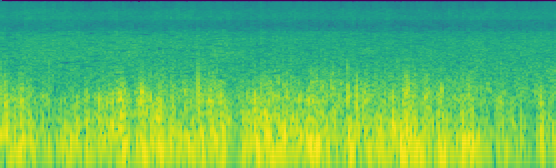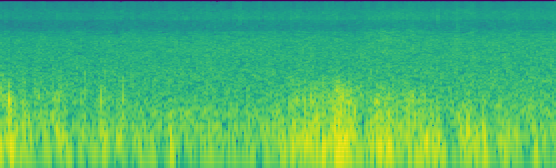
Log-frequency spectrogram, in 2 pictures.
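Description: Heavy rain pours steadily during a flood in Pampanga, a loud dense roar with gusty wind buffeting the microphone throughout and no speech.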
